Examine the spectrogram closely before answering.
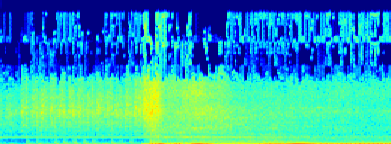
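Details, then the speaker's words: Car started after sitting a long time, kept on a battery tender, usually won't start first try: brief starter whir, catches at once, flares and settles into a smooth even idle; normal cold start. "Oh yeah. Thing's still sounding good."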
